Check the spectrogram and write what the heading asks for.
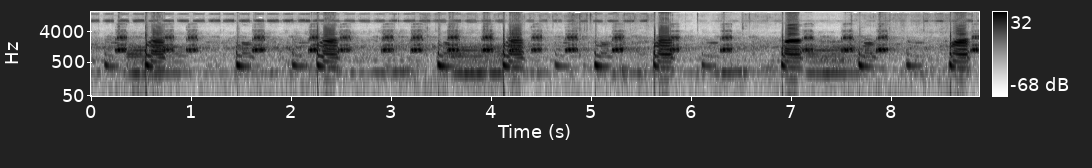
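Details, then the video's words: Several toads (kodok bangkong) croak together in dense rhythmic bursts of short, resonant, bouncing notes, with occasional sharp clicks and a faint continuous high whine throughout. "Suara Kodok Bangkong"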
